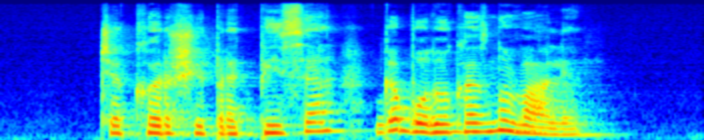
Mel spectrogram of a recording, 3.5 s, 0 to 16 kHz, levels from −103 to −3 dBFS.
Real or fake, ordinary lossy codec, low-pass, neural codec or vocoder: fake; none; 14.4 kHz; vocoder, 44.1 kHz, 128 mel bands, Pupu-Vocoder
